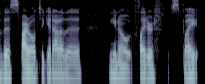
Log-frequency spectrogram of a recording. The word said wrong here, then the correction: flight or fight: I always say that wrong. Flight or fight response.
